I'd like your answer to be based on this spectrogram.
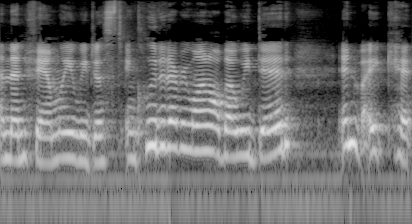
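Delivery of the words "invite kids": voice breaking, cracking mid-phrase. Speaker explaining who was invited to their wedding, voice cracking. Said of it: "my voice just cracked".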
